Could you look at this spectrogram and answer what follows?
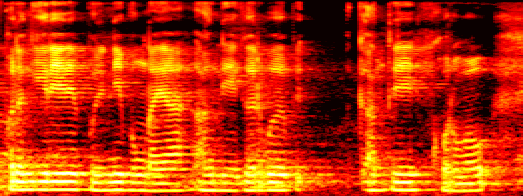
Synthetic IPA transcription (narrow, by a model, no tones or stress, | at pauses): pʰɯɾɯŋɡiɾebunnibuŋnajaːŋneɡɯɾbɯ | aŋɾekʰɔɾɔbaw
